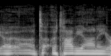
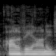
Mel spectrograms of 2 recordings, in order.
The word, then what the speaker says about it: Ottaviani: the Ottaviani or Ottaviani, depending on how you want to pronounce that, intervention.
